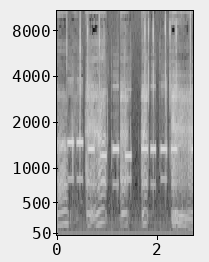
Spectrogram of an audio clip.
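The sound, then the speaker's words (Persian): Telephone keypad tones beep as a number is dialed: several short, steady tones with gaps between them, interleaved with people talking. “زنگ بزن دیگه، زنگ بزن. این زنگ میزنم، صبر کو.”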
